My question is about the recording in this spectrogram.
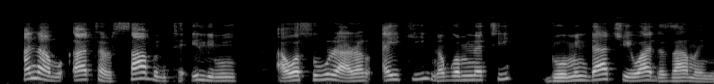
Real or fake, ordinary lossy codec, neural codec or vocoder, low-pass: fake; Opus, 32 kbps; codec, 16 kHz, 8 kbps, FreqCodec, larger model; 7.2 kHz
